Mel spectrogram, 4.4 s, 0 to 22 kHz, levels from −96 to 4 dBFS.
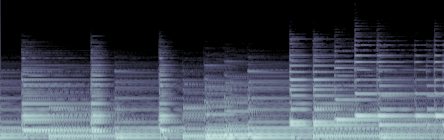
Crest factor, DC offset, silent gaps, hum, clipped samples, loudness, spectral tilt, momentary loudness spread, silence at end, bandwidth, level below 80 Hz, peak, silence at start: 14 dB; under 0.1%; none; none; under 0.1%; -19 LUFS; -9 dB/octave; 5 LU; 0 s; 7 kHz; -28 dBFS; -4 dBFS; 0 s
